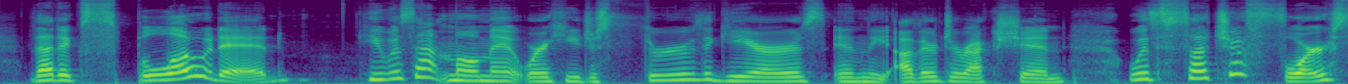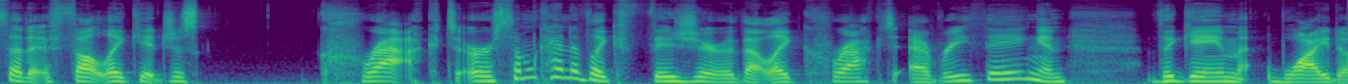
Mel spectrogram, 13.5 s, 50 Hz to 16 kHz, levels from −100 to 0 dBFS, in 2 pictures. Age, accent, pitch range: 20-39, American, 180-245 Hz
